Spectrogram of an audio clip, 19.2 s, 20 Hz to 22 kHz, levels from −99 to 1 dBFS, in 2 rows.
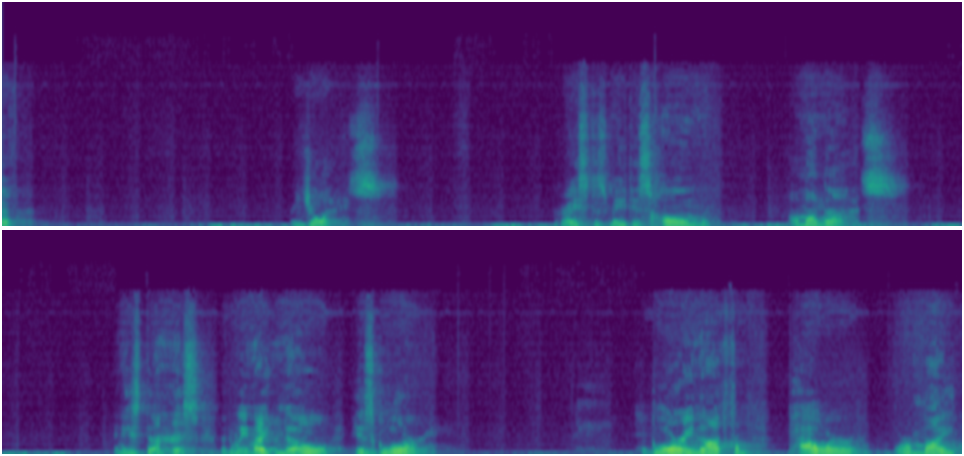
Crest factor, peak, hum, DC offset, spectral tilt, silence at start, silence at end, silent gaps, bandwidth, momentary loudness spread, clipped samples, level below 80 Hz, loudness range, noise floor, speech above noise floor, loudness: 22 dB; -16 dBFS; none; under 0.1%; -5.5 dB/octave; 0 s; 0 s; none; 16 kHz; 25 LU; under 0.1%; -52 dBFS; 14 LU; -69 dBFS; 35 dB; -34 LUFS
